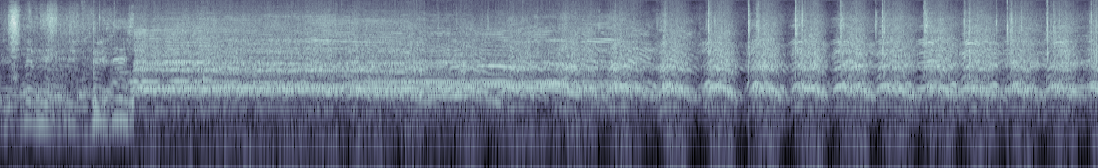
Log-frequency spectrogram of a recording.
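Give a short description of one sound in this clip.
A crowd of men and women chants loudly.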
